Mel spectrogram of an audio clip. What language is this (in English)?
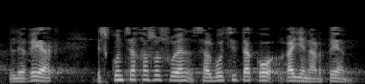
Basque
